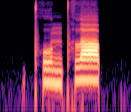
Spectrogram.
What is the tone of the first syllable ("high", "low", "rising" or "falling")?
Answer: low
